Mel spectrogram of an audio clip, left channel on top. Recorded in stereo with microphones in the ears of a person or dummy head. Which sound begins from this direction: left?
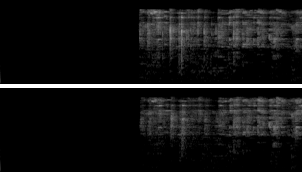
Keys jangling, at 1.4 s.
